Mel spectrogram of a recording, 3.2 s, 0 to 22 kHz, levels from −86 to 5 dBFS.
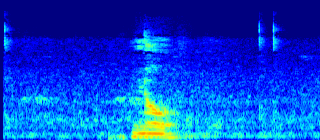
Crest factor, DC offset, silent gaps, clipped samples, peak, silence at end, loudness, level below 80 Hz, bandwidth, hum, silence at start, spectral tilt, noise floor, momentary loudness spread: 22 dB; under 0.1%; none; under 0.1%; -8 dBFS; 0.45 s; -24 LUFS; -56 dBFS; 12 kHz; none; 0.05 s; -6.5 dB/octave; -49 dBFS; 27 LU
